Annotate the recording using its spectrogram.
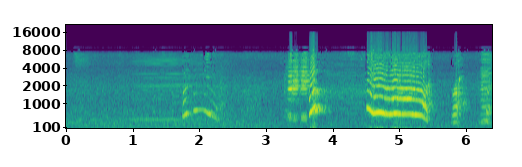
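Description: Irish Setter howling: a faint rising-and-falling whine about two seconds in, a couple of short yips, then one long, loud howl that drops in pitch as it ends.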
